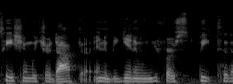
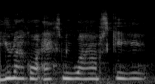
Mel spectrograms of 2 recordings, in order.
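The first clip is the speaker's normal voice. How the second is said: higher-pitched, put-out challenge; mock indignation, pitched up; retold indignant question; 8 semitones higher than usual. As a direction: act out a scared patient's protest. Acting indignant question to doctor.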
